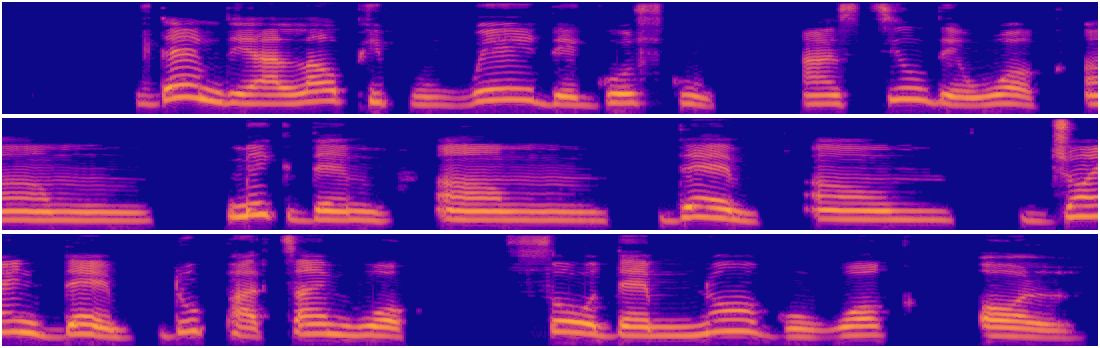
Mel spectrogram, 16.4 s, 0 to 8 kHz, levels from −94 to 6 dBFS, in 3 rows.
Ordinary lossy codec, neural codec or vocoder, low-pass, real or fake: none; none; none; real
